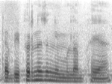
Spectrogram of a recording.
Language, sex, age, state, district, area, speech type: Bodo, male, 18-30, Assam, Baksa, rural, spontaneous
